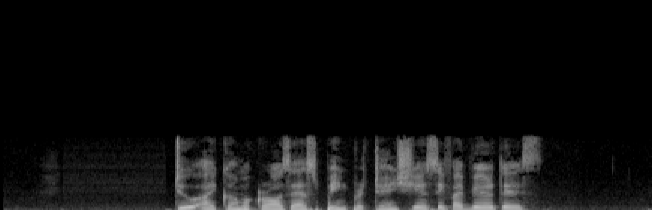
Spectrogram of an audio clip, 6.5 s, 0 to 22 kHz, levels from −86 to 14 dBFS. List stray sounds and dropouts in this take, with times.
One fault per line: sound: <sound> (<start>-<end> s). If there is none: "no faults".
no faults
